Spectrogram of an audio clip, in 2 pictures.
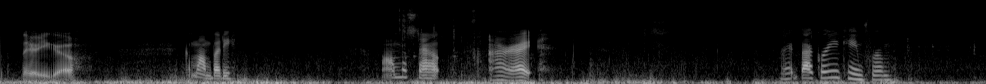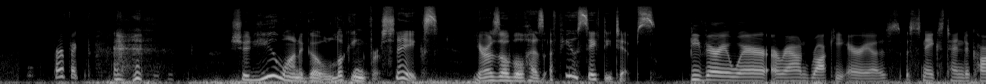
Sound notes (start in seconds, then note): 10.8 laugh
